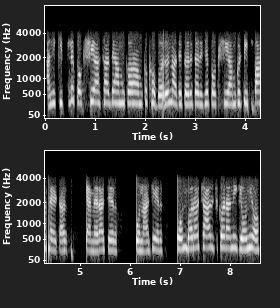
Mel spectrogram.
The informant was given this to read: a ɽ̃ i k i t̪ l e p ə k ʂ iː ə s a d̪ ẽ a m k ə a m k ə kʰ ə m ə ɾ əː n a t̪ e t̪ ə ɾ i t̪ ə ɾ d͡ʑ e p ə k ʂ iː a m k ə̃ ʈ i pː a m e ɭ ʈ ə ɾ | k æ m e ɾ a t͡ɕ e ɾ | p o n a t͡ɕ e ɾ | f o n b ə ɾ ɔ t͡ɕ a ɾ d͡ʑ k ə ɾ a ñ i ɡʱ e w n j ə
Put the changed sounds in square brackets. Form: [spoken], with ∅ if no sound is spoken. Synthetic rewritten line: a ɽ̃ i k i t̪ l e p ə k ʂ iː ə s a d̪ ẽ a m k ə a m k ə kʰ ə [b] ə ɾ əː n a t̪ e t̪ ə ɾ i t̪ ə ɾ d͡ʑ e p ə k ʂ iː a m k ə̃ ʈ i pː a m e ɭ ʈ [a] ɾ | k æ m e ɾ a t͡ɕ e ɾ | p o n a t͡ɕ e ɾ | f o n b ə ɾ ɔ t͡ɕ a ɾ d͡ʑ k ə ɾ a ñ i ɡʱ e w n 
